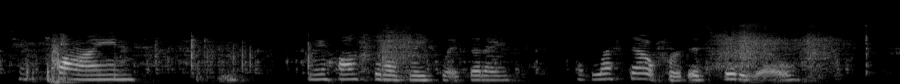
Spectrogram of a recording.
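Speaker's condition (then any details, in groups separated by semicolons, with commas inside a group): No condition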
